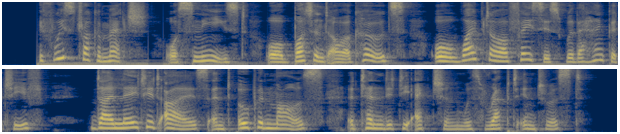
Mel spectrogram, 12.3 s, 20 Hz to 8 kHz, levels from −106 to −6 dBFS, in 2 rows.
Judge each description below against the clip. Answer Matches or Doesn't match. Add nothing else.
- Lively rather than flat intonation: Doesn't match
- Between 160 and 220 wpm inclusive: Doesn't match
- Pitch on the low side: Doesn't match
